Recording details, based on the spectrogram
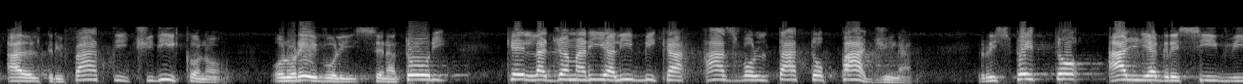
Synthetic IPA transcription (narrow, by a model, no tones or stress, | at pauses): alt̪ɾifat̪ːit͡ʃid̪iːkono̰ | onoɾeːvolisenat̪oːɾi | kelad͡ʒamaɾiːalibikaazvolt̪aːt̪opaːd͡ʒina̰ | rispɛt̪ːoaʎːiaɡɾesːiːvi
